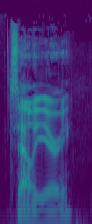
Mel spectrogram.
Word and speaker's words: Salieri: Salieri.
